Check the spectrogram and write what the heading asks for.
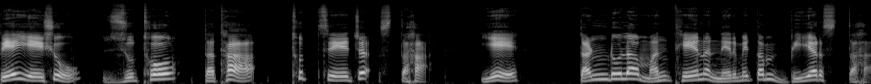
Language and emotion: Sanskrit, neutral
